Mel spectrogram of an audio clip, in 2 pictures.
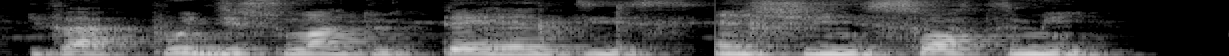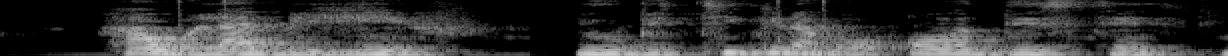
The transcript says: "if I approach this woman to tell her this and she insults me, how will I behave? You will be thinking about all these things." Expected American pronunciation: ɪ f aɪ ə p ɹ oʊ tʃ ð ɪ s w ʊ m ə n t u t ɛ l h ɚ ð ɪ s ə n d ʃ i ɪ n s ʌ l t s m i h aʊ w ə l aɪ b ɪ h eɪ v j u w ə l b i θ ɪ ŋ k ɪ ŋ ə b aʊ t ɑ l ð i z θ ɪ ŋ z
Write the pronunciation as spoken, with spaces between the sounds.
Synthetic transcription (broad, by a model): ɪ f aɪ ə p u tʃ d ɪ s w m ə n t u t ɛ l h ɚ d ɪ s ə n ʃ i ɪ n s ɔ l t m i h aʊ w ə l aɪ b ɪ h eɪ v j u w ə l b i t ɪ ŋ k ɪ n ə b aʊ t ɑ l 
